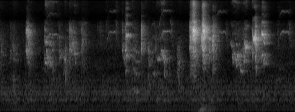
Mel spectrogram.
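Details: Parakeet chatter indoors: quick rasping chirps at first, then louder harsh squawks clustered near the end, spaced irregularly about once a second, over a low mains hum.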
